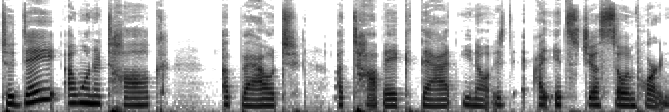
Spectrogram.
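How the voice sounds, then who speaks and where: In a German accent, a woman speaks at a fairly slow pace and medium pitch with ordinary pitch variation, on a very clean recording with a silent background. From Germany. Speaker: vocal coach and podcast host. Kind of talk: solo podcast monologue. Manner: stumbling over words.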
